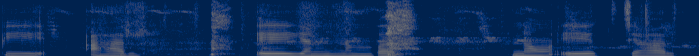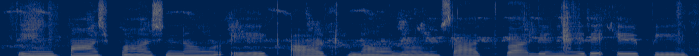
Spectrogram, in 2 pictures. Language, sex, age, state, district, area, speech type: Hindi, female, 30-45, Uttar Pradesh, Chandauli, rural, read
